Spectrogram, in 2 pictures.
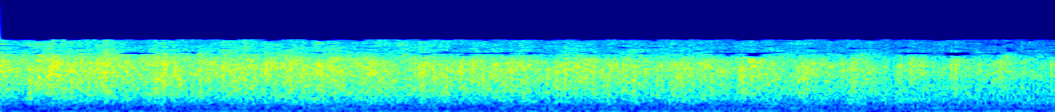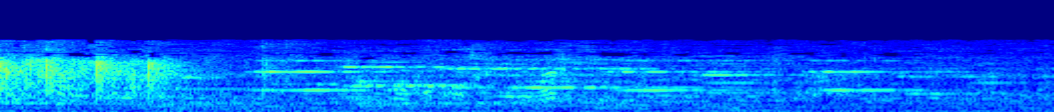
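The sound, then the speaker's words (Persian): Steady, dense audience applause welcoming Amir Mahnia to the stage, lasting about six seconds, then it thins out as a ringing, bell-like musical tone rises underneath and carries on with lighter scattered clapping. “با دستان شما به استقبال امیر مهنیا میرون. تشویق بفرمایید.”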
